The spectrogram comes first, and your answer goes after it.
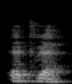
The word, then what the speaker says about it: être: Comme les lettres à la fin du mot ne se prononcent pas en français, il s'écrit « être », mais il se prononce « etr».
